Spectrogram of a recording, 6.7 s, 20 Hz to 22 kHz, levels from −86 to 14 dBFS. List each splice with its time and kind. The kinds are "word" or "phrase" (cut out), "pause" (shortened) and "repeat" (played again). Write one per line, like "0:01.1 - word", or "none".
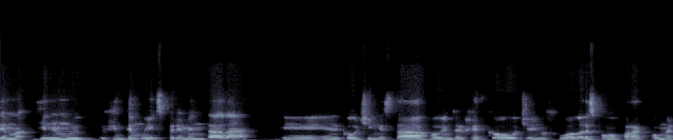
none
